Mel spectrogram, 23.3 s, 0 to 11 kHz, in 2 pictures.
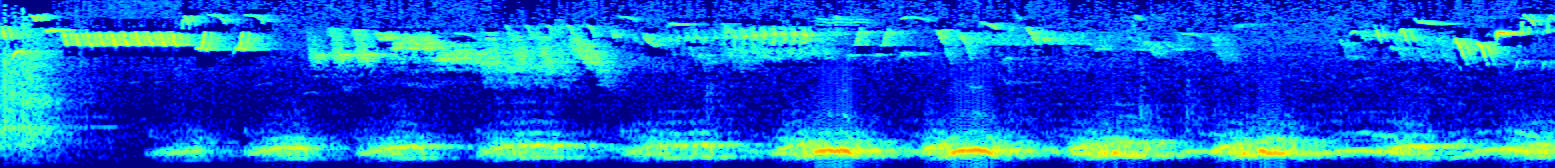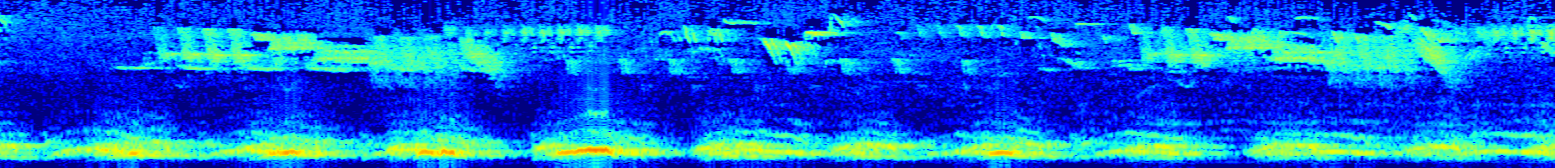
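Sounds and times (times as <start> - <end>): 
rock pigeon giving low rolling coos: 1.1 - 23.3.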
